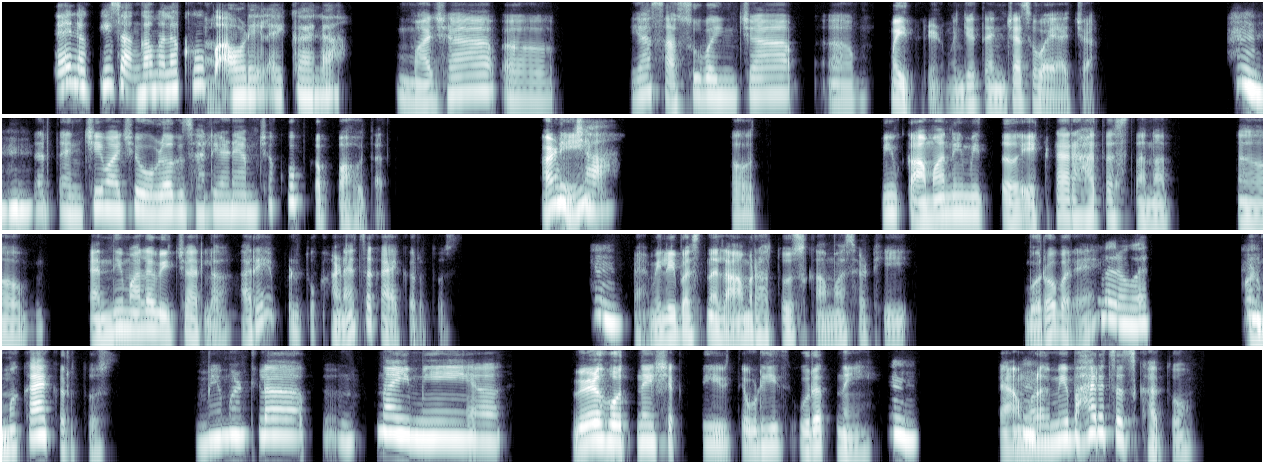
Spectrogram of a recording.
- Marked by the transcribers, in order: none
- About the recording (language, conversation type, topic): Marathi, podcast, आपण मार्गदर्शकाशी नातं कसं निर्माण करता आणि त्याचा आपल्याला कसा फायदा होतो?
